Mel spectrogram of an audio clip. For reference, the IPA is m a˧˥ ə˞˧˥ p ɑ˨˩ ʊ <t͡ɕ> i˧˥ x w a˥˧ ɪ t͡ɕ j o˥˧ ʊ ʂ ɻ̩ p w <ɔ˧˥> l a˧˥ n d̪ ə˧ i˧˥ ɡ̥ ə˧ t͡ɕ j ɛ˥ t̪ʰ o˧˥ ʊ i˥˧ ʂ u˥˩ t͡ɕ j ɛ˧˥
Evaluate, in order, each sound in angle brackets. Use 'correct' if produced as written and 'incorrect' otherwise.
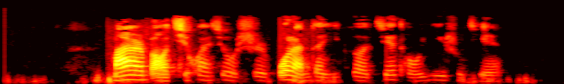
incorrect: t͡ɕʰ, incorrect: ɔ˥

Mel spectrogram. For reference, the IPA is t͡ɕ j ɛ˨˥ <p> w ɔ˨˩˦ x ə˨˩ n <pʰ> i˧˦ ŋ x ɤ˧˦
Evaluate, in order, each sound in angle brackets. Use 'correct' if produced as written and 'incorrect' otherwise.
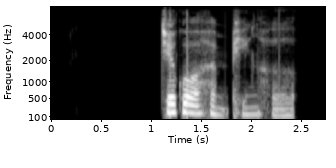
incorrect: k, correct

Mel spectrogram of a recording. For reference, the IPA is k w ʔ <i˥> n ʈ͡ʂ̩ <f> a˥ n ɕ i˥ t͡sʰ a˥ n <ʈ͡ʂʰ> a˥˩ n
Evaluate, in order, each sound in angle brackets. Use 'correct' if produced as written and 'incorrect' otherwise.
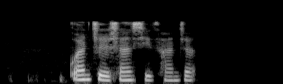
incorrect: a˥, incorrect: ʂ, incorrect: ʈ͡ʂ

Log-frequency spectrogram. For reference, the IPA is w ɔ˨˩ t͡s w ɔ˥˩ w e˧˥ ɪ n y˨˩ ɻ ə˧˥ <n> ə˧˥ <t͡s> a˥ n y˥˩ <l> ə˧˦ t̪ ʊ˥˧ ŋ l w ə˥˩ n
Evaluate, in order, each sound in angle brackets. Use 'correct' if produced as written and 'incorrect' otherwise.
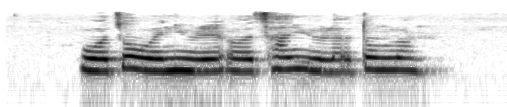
correct, incorrect: t͡sʰ, correct

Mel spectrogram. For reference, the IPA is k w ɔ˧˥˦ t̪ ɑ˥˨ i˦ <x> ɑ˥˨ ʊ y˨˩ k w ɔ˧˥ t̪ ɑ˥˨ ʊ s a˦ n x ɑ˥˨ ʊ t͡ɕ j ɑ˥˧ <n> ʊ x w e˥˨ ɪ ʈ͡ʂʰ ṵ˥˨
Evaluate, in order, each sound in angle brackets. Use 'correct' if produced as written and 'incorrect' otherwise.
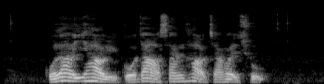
correct, incorrect: none

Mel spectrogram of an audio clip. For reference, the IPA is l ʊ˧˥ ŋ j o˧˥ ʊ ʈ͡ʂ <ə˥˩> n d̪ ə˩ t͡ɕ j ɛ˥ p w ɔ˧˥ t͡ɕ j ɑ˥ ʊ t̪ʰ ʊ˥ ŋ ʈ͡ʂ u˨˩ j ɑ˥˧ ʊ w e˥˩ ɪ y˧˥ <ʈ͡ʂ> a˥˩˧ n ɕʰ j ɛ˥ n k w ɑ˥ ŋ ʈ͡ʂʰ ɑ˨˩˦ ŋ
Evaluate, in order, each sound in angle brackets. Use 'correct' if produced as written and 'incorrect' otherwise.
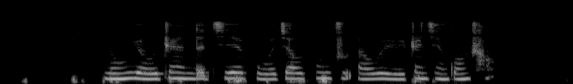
incorrect: a˥˩, correct

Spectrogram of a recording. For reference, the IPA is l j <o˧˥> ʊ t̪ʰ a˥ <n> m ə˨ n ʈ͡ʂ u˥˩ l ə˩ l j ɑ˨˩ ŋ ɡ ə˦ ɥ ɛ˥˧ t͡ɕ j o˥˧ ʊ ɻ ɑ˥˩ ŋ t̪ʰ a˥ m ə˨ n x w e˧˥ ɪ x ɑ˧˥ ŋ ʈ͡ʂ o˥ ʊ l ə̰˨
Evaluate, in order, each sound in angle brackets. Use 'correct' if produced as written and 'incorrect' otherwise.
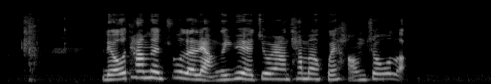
correct, incorrect: none

